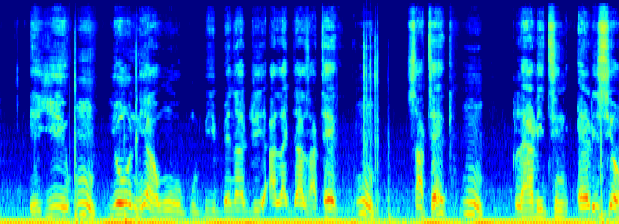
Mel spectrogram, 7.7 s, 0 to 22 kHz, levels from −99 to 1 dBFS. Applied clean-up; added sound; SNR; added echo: none; Engine / Car; 1 dB; none.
